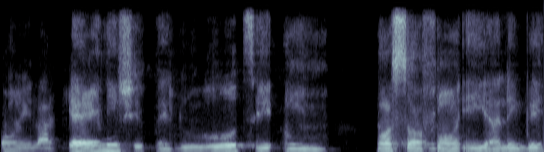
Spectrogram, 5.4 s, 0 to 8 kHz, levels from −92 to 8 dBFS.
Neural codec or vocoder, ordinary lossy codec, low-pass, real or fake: codec, 24 kHz, 3 kbps, HILCodec; none; 7.2 kHz; fake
